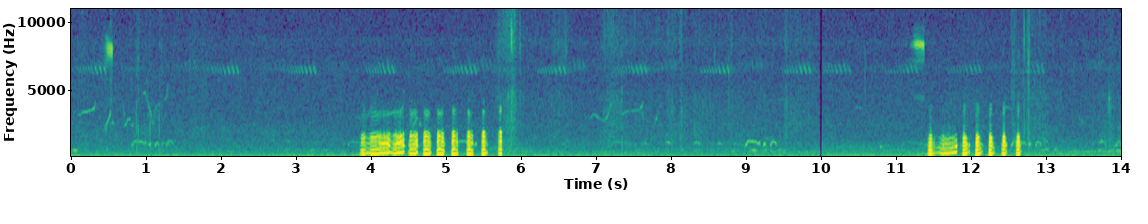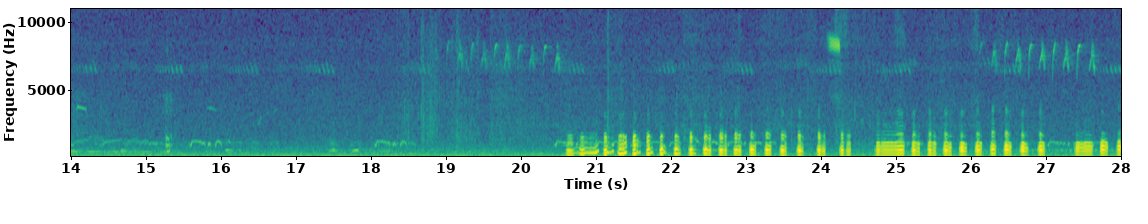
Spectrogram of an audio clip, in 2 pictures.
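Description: White chicken clucking in rapid runs of repeated calls: a burst about four seconds in, a shorter one near twelve seconds, and a long run through the last seven seconds.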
